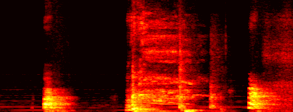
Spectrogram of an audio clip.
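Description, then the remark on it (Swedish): A dog gives three low, soft barks with a small, puppy-like yelp to them, each one echoing briefly, with short gaps of quiet in between. “Det är som ett litet valpskall.”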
